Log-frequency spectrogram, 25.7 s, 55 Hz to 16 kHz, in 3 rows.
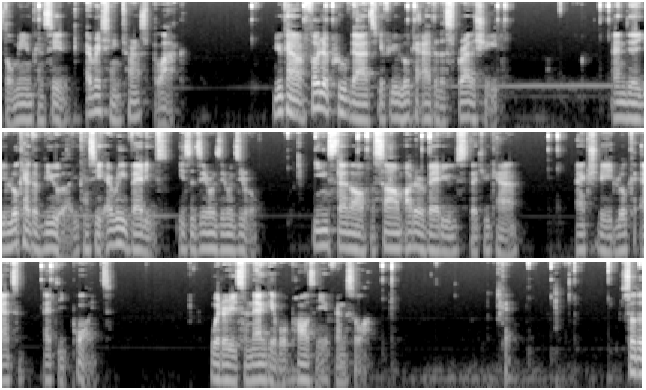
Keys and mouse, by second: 0.0 click, 3.5 click, 4.8-5.5 drag, 6.6 click, 12.4 click, 12.8 middle click, 13.3 ctrl+shift+click, 14.3-16.0 drag, 17.7 click, 22.2 click, 23.6 x, 24.2 click, 24.5 d, 24.8 click, 25.3 d, 25.4 d.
